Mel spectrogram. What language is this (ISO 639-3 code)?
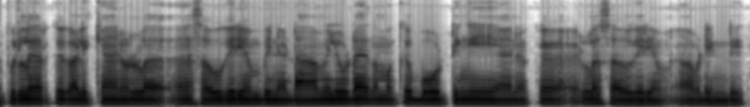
mal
